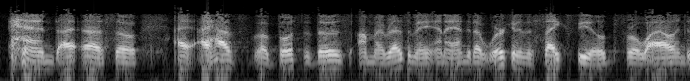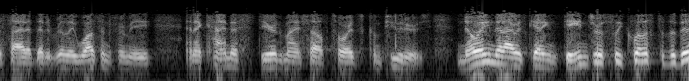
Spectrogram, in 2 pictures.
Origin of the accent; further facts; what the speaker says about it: New York, United States; I'm 32 years old and born and raised in New York.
